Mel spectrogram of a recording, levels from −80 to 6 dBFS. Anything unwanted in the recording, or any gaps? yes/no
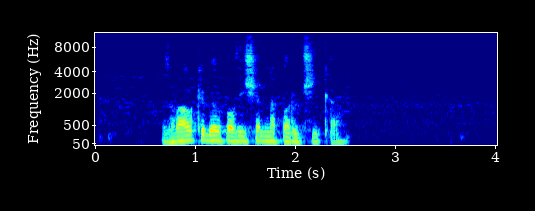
no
